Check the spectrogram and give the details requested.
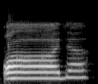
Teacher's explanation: قاف یہاں پہ پورا ادا کریں گے، ہیوی لیٹر ہے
